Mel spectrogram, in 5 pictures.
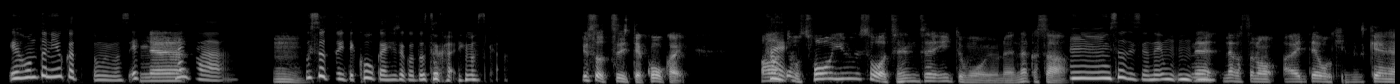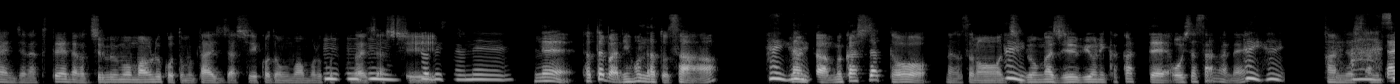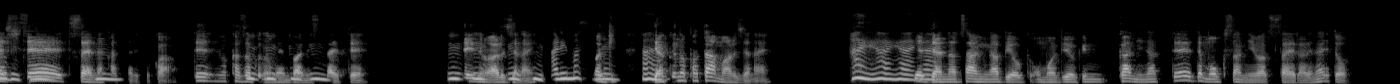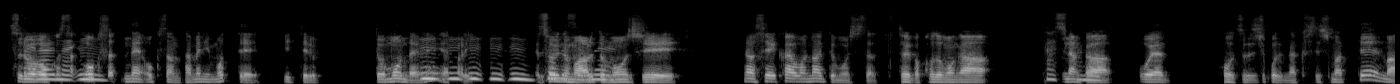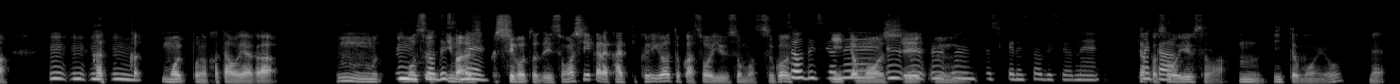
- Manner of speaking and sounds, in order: laughing while speaking: "ありますか？"; other noise; tapping
- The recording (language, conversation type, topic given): Japanese, unstructured, あなたは嘘をつくことを正当化できると思いますか？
